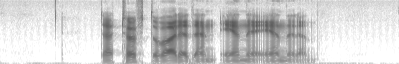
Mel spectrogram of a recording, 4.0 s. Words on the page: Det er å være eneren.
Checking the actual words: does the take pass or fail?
fail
